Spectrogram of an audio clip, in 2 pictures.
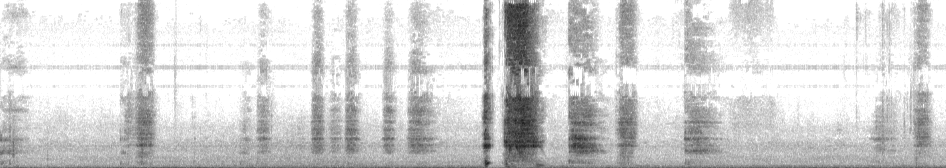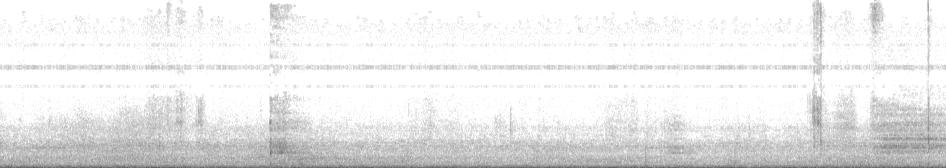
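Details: Allergic sneezing fit in a moving car after pollen, wedding flowers and a strong synthetic car air freshener; a run of repeated sneezes, several partly muffled, over steady road rumble.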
